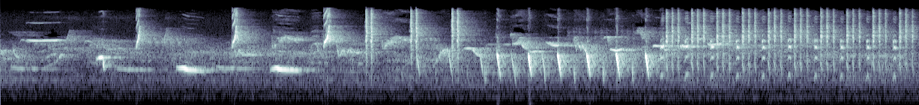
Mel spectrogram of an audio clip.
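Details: Thrush Nightingale in full song: soft whistles building into loud clicking notes, a fast series of descending chuckles, then a long dry rattle of evenly spaced strokes.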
